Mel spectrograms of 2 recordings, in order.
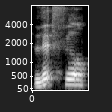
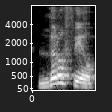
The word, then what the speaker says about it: Littlefield: Litchfield, Texas. Yes. No, I said it wrong. Littlefield, Texas.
